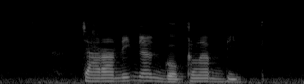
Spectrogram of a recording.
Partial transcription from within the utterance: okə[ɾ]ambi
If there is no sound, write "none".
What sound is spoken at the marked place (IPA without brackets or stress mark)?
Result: l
